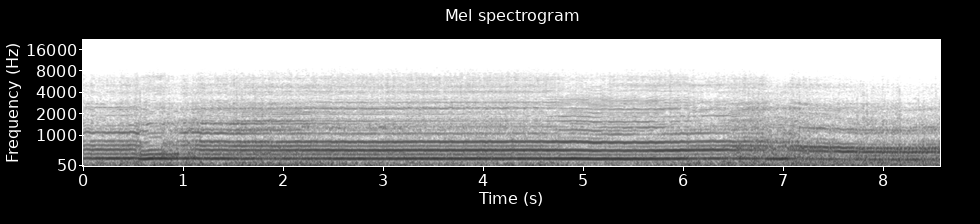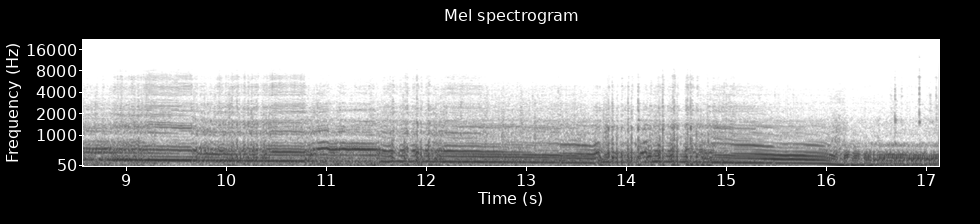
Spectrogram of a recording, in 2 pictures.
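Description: A motorcycle engine drones loudly, then its pitch drops as it slows down.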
